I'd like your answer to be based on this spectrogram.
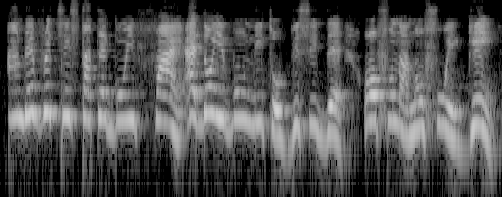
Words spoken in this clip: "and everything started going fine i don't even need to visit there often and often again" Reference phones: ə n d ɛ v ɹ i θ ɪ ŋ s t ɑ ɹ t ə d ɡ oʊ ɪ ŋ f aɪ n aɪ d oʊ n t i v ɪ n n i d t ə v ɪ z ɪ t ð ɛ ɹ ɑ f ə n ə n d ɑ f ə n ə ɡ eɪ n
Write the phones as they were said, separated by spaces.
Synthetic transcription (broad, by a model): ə n d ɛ v ɹ i t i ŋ s t ɑ t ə d ɡ oʊ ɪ f aɪ n aɪ d oʊ n t i v ɪ n n i d t ə v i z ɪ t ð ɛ ɑ f ə n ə n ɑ f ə ə ɡ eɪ n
